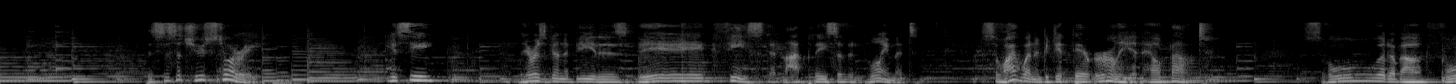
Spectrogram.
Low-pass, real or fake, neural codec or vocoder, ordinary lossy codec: 7.2 kHz; fake; codec, 16 kHz, 2 kbps, X-Codec, HuBERT features, trained on general audio; MP3, 32 kbps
